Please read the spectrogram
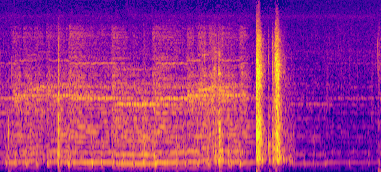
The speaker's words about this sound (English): Close the door.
